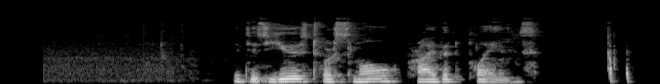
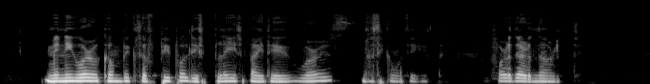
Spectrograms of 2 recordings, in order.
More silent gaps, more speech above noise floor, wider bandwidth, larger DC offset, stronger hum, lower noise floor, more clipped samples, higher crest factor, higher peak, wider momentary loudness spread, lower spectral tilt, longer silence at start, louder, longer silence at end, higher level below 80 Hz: neither; about the same, 61 dB vs 61 dB; about the same, 9 kHz vs 9.6 kHz; neither; neither; about the same, -78 dBFS vs -77 dBFS; neither; about the same, 18 dB vs 16 dB; about the same, -2 dBFS vs 0 dBFS; second, 17 LU vs 20 LU; second, -7 dB/octave vs -9.5 dB/octave; first, 2.35 s vs 0.45 s; about the same, -18 LUFS vs -16 LUFS; second, 0.3 s vs 0.9 s; second, -56 dBFS vs -42 dBFS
